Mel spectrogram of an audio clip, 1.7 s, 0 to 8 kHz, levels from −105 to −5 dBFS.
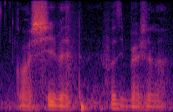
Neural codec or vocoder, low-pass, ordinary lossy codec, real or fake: none; none; none; real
